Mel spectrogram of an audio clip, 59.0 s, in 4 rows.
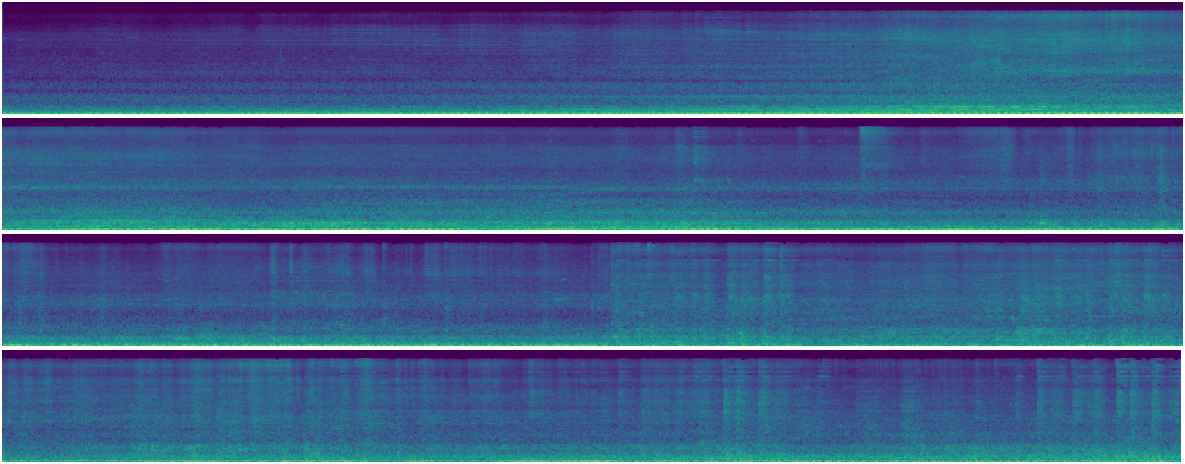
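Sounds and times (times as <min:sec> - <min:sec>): diesel locomotive rumble: 0:00.0 - 0:59.0
freight cars rolling on rails: 0:03.0 - 0:59.0.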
